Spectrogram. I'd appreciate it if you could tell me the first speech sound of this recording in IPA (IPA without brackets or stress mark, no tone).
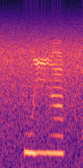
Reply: k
